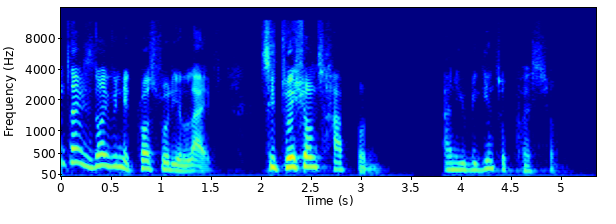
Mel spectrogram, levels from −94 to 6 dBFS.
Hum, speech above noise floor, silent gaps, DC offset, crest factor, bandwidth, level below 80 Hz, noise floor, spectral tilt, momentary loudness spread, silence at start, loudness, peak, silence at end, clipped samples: none; 44 dB; none; under 0.1%; 22 dB; 12.5 kHz; -80 dBFS; -84 dBFS; -5 dB/octave; 21 LU; 0 s; -40 LUFS; -20 dBFS; 0.45 s; under 0.1%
